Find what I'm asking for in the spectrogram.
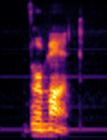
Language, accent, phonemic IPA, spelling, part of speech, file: English, US, /vɚˈmɑnt/, Vermont, proper noun, En-us-Vermont.ogg
- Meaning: 1. A state of the United States. Capital: Montpelier 2. A village in Fulton County, Illinois 3. An unincorporated community in Howard Township, Howard County, Indiana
